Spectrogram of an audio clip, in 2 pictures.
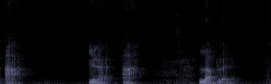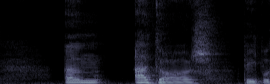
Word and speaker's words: adage: So not adage, adage. Soft G, because G followed by an E and an I in French is soft.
